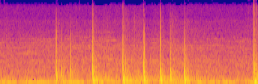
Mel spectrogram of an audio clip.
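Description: Aerial firework shells bursting in quick, irregular succession, about eight sharp bangs, over a steady low rumble.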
